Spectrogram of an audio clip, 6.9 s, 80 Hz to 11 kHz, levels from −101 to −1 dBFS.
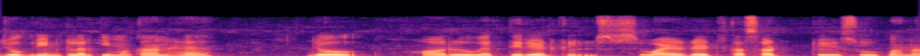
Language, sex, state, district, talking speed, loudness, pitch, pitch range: Hindi, male, Chhattisgarh, Kabirdham, 175 wpm, -17 LUFS, 110 Hz, 105-110 Hz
